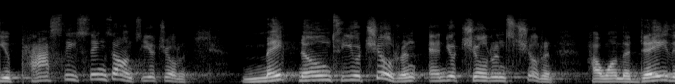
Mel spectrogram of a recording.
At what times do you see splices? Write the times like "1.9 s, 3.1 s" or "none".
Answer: 3.0 s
